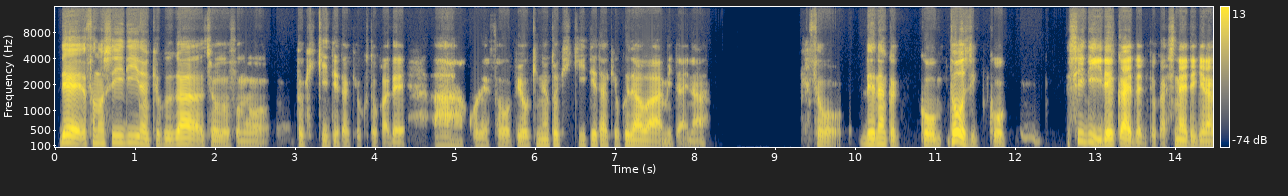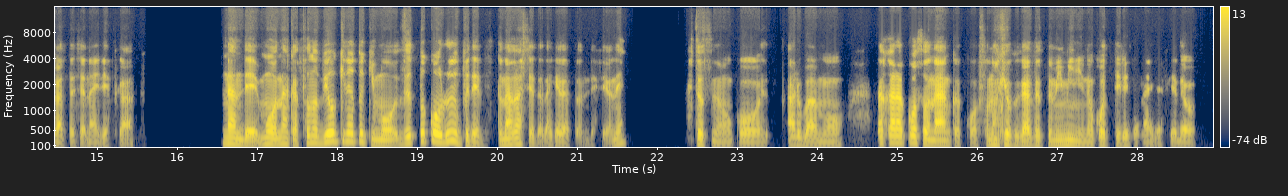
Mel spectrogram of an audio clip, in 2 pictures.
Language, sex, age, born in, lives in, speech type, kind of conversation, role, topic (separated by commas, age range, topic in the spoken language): Japanese, male, 35-39, Japan, United States, conversation, unstructured, none, 音楽は気分にどのような影響を与えますか？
